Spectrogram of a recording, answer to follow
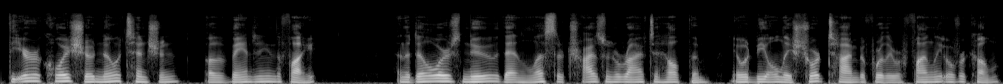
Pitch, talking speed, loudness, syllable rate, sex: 115 Hz, 195 wpm, -21 LUFS, 6.7 syllables/s, male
